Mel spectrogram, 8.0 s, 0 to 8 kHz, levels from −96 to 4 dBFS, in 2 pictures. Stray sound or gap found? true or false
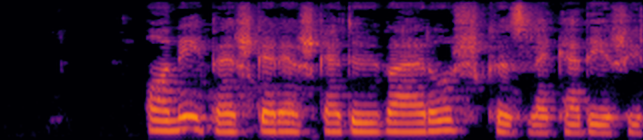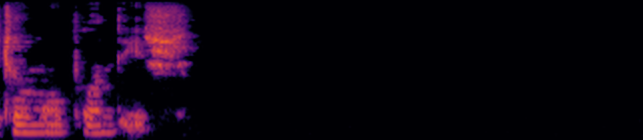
false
